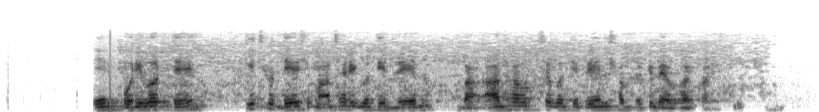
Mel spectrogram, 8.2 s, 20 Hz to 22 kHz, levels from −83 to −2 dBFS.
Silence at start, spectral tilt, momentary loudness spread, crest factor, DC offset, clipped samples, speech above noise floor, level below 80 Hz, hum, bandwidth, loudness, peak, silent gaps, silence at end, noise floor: 0.95 s; -7 dB/octave; 12 LU; 18 dB; under 0.1%; under 0.1%; 37 dB; -62 dBFS; none; 7 kHz; -18 LUFS; -2 dBFS; none; 0.8 s; -55 dBFS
